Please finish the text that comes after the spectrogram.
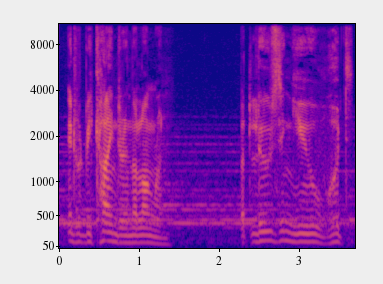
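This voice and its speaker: An actor playing a melancholy, scholarly elf mage in a video game, speaking in formal, measured, wistful phrases. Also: male voice, mid-range voice, fairly even intonation, over music, close to an everyday voice. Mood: tender, conflicted. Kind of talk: video game romance dialogue acting.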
